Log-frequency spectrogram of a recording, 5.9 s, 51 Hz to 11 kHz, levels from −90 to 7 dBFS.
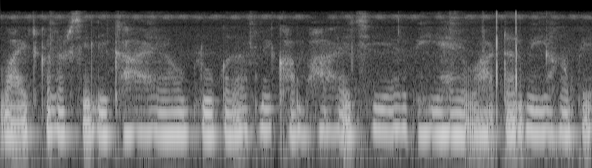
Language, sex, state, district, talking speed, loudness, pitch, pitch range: Hindi, female, Bihar, Vaishali, 180 wpm, -24 LUFS, 155 Hz, 155-160 Hz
